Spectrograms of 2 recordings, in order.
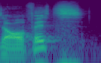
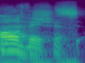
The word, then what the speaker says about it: Ovits: My name is Ovitz. – Oh, Ovitz. I love Ovitz. O-V-I-T-S.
